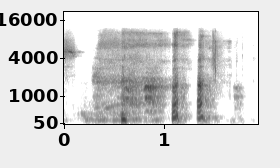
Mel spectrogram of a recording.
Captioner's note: laughter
